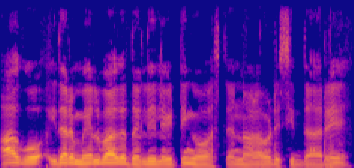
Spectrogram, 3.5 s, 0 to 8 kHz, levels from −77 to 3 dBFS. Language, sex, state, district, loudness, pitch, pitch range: Kannada, male, Karnataka, Koppal, -19 LUFS, 115 Hz, 110-130 Hz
